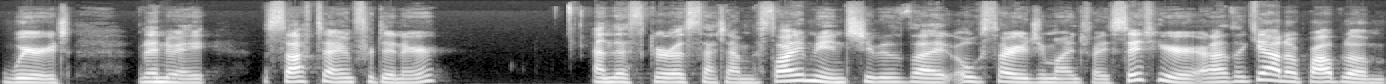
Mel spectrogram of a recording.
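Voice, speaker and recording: A woman speaks with an Irish accent at a fairly low pitch. The sound is dry and close with no echo, a very clean recording with a silent background. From Ireland. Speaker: podcast co-host. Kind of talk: casual chat. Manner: animated.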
